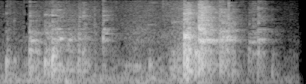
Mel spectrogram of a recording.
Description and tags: rattling glass bottles impact
Like with the cans I kicked a glass bottle bank and some of the bottles inside toppled over.
tumble, glass, bottle, kick, recycling, impact, rattle, topple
